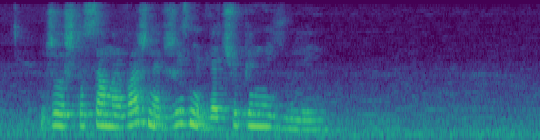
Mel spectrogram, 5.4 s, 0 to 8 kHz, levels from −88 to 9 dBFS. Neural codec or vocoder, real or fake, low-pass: none; real; 7.2 kHz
